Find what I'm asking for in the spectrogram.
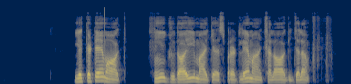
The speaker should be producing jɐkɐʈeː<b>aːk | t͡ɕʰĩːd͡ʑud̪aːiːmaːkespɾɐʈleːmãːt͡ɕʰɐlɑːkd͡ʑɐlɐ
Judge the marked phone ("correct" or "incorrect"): incorrect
